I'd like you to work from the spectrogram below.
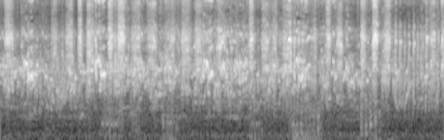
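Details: Budgerigars chattering: a dense, continuous wash of overlapping high chirps, squawks and warbles from several birds, steady throughout with no pauses.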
